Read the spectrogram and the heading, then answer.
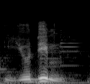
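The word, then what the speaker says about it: Yudim (יהודים): Demikianlah tulisan kata Yehudim, berarti dibacanya Yehudim atau malah lebih tepat Yudim.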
